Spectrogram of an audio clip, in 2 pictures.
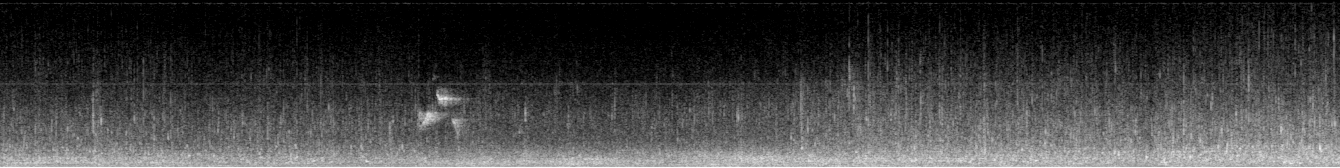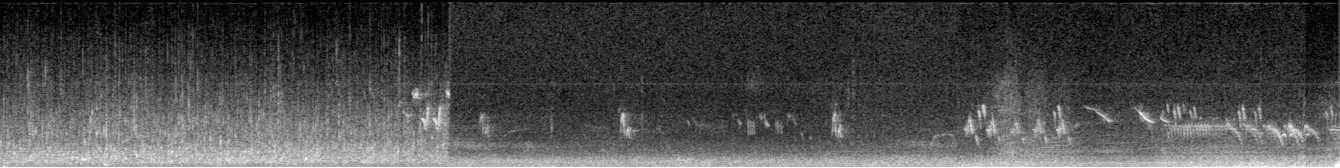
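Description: Shallow river rushing steadily over stones. About two-thirds of the way through the water sound cuts off suddenly, leaving a quieter open-air background with scattered short bird chirps.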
